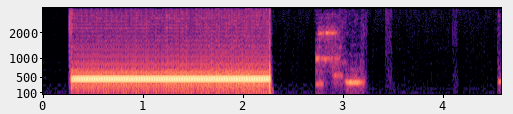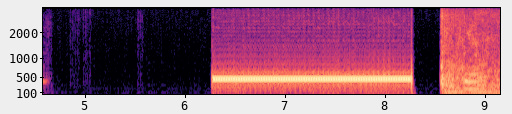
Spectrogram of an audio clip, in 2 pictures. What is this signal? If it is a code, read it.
Ringback tone (North America), 440 + 480 Hz.
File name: rg-1600-unknown- - - .66511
